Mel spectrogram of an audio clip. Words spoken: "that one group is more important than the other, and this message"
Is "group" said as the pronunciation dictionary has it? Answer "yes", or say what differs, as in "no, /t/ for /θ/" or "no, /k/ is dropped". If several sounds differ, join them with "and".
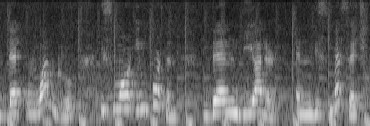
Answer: yes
